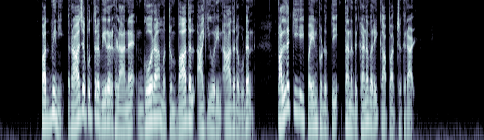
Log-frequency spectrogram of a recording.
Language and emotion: Tamil, neutral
